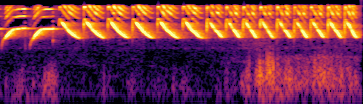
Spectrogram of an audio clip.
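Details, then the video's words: Canary in a long cuit cuit style training recording meant to lure young canaries into singing: two rising whistles, then a fast run of sharp downslurred sweeps, about two per second, over faint low rumble. "Long Cuit Cuit Canary Masteran For Early Childhood Canary Baits to Sound Quickly || Voice of Canary"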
